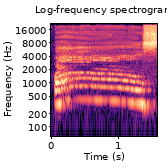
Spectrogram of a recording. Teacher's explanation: Sílaba tônica, paz. Ela é a antepenúltima, ó. Última, penúltima, antepenúltima. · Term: Proparoxítona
